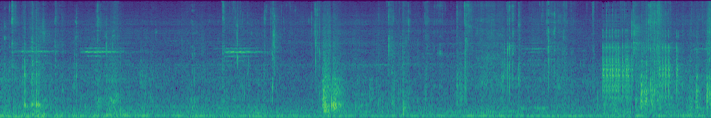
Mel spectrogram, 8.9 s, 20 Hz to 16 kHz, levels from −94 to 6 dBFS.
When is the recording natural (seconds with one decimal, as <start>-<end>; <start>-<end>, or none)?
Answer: 0.0-0.7; 7.0-7.7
